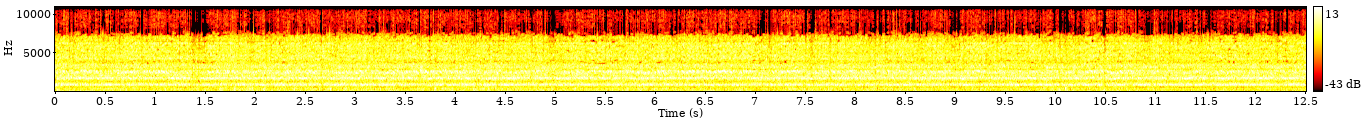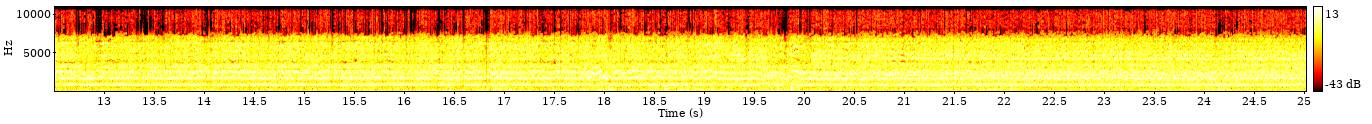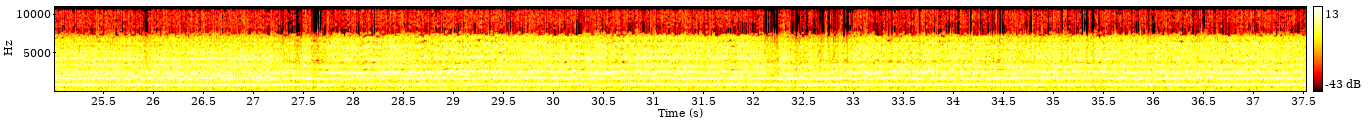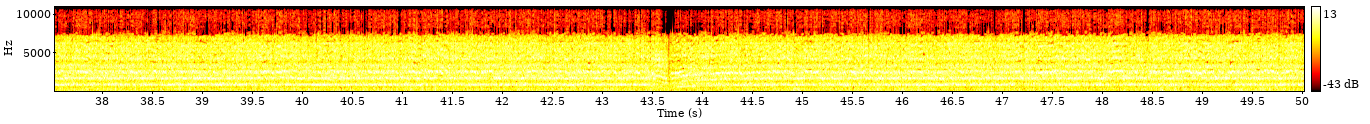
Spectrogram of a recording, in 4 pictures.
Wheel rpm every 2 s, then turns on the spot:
230, 230, 230, 230, 230, 230, 240, 230, 240, 230, 210, 200, 210, 210, 220, 230, 230, 230, 230, 230, 230, 210, 220, 230, 230.
none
